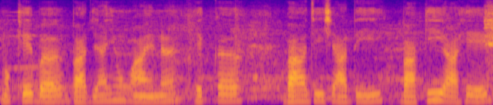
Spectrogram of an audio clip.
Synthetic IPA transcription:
mũːkʰebɪbʱaːʄaːjũaːɦɪnɪ̆ɦɪk | bʱaːd͡ʑiːʃaːd̪i | baːkiaːɦeː

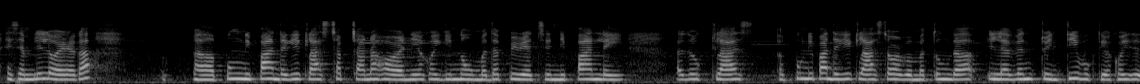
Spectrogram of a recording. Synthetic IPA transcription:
esemblilojɾɐɡɐ | puŋnipandɐɡiklast͡ʃɐp̚t͡ʃanɐɦawɾɐniɐkʰojɡinoŋmɐdɐpiɾiet̚senipanlɐj | ɐduklas | puŋnipandɐɡiklastowɾɐbɐmɐtuŋdɐilebʱentwentibuk̚tiɐkʰoj

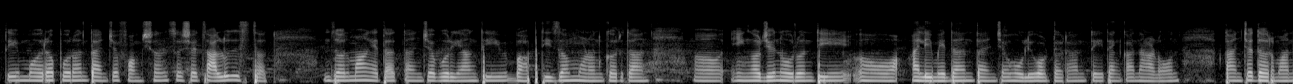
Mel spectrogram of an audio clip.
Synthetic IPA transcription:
t̪eməɾəpuɾənt̪ãɲt͡ɕafəŋkɕənsəɕẽt͡saluːd̪ist̪at̪ | d͡zəlmãŋjɛt̪at̪ːãɲt͡ɕjabʱuɾɡjãŋk̚t̪ĩbapʈid͡zəm̤ːəɽ̃uːnkəɾt̪an | iŋɡəɾd͡ʑinʋəɾuːnt̪ĩ | alimed̪ant̪jãɲt͡ɕjaɦoliʋɔʈəɾãnt̪et̪ãŋkanaɽ̃ont̪ãɲt͡ɕjad̪ʱəɾman

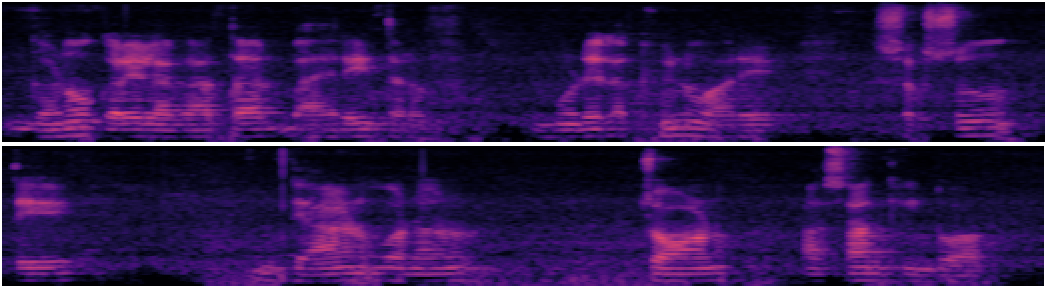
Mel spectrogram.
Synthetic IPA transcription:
ɡʱɐɽ̃okɐɾelɐɡaːt̪aːɾɓaːɦɪɾeĩt̪ɐɾəf | mõːɽelɐkʰijʊnɪ̆ʋaːɾe | ʃɐksũt̪e | d̪ʱjaːɽ̃ʋɐnən | t͡ɕɔːɽ̃aːsãːnt̪ʰĩːn̆d̪oaː

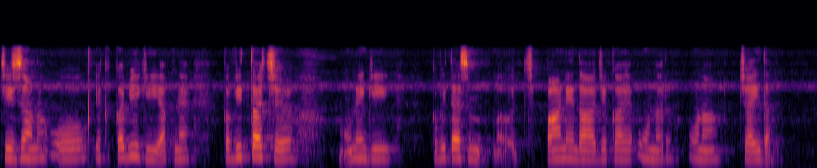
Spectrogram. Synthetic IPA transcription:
t͡ʃiːzãːnoːɪkːəbiːɡiːaːpneː | kəʋɪt̪aːt͡ʃ | ʊ̰nẽːɡiː | kəʋɪt̪aːɪst͡ʃpaːneːd̪aːd͡ʒeːkaːeʔʊːnəɾoːñaː | t͡ʃaːiːd̪aː

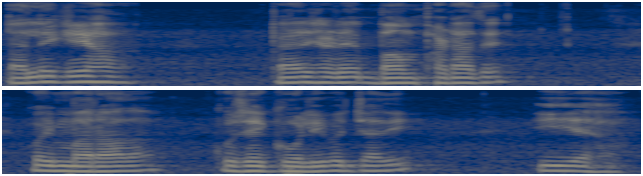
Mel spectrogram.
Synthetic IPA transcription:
pɛːleːɡeɦaː | pɛːleːt͡ʃəɽeːbəmpʰəɽaːt̪eː | koːiːməɾaːd̪aː | kʊd͡ʒeːɡoːliːbəd͡ʒaːd̪iː | iːeːɦaː

